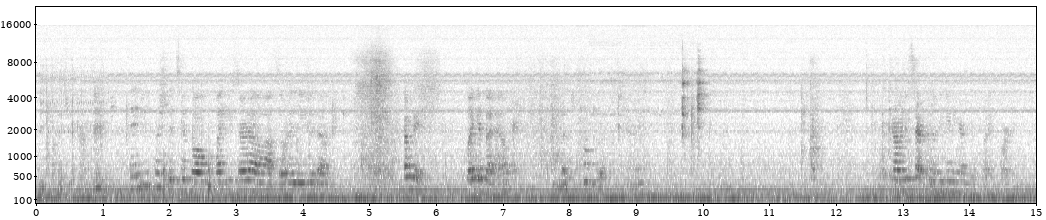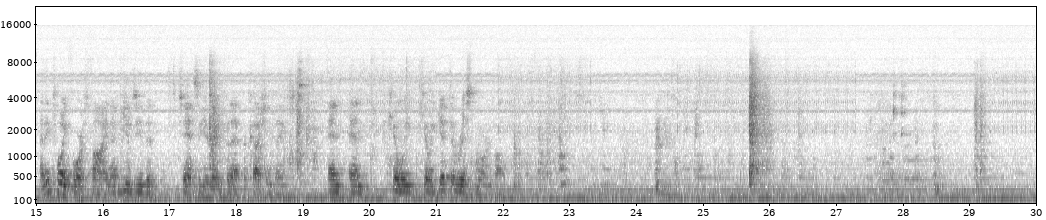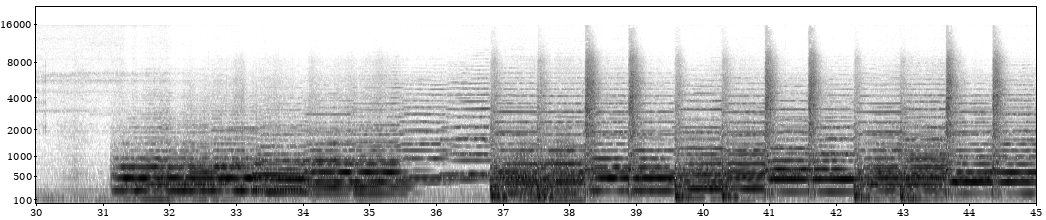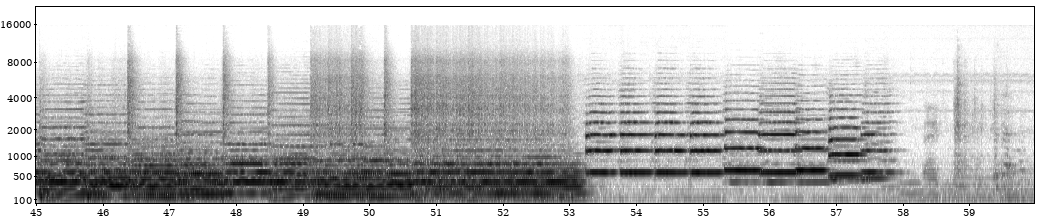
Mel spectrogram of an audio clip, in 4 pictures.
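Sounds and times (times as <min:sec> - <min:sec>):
string ensemble playing: 0:31.1 - 0:58.0
sharp accented orchestral hits: 0:31.1 - 0:58.1.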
